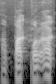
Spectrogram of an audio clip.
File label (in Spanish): hombre viejo, Cucapá; Parentesco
